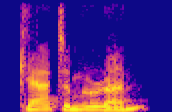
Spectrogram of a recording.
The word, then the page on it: catamaran: Indian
